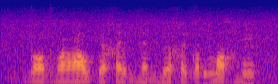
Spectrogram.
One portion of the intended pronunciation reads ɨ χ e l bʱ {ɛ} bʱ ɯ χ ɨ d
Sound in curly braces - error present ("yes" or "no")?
no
